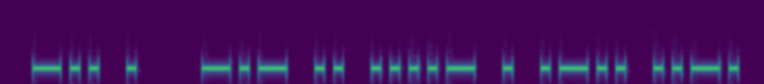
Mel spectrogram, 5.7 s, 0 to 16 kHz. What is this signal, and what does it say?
Morse code, heard as a keyed tone, about 17 wpm, 700 Hz. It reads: DE KI4ELF
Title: Speed-Racing Common QSO Phrases Encore - 17wpm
